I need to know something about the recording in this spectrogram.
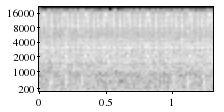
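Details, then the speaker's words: VW Golf GTI with engine fault codes, idling after cold start: steady hissing suck of air with a faint pulse at the open EVAP purge valve port, stopping when covered by a finger; purge valve pulling vacuum, working as it should. "You can actually hear it. Okay, you can hear it trying to suck air in. And when I put my finger over it, it stops."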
